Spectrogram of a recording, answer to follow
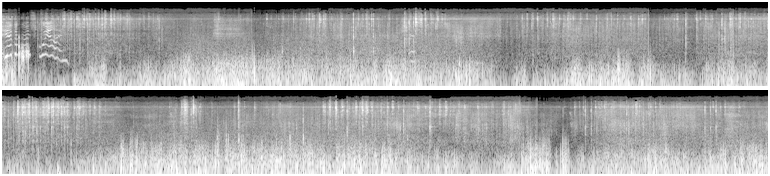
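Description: Mountain bike riding fast down a loose dirt and gravel trail: a steady, loud rumble of tyres and wind on the rider-mounted camera, with frequent knocks and rattles from the bike over bumps.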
